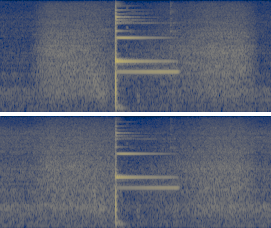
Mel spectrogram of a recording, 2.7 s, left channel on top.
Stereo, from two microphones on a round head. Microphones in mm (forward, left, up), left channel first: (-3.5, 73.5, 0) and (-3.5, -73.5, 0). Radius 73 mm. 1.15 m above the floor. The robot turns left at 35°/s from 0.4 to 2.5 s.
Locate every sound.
1.1 s a chime: 35° left (ahead or behind); by 1.8 s 20° left (ahead or behind)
